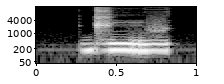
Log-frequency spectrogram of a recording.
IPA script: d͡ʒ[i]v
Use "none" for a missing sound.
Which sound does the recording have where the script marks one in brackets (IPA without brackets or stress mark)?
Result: i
